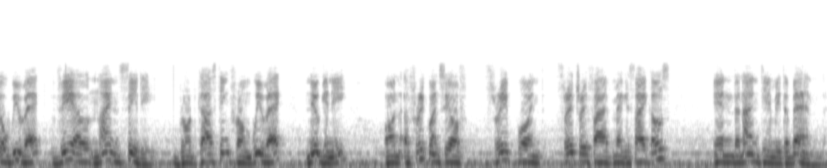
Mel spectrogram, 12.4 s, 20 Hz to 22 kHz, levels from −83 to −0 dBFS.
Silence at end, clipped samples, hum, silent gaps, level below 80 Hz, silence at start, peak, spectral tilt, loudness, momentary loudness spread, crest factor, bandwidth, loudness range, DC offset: 0 s; under 0.1%; none; none; -48 dBFS; 0 s; -16 dBFS; -11 dB/octave; -32 LUFS; 11 LU; 14 dB; 5.4 kHz; 2 LU; under 0.1%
